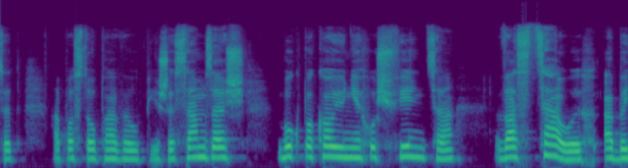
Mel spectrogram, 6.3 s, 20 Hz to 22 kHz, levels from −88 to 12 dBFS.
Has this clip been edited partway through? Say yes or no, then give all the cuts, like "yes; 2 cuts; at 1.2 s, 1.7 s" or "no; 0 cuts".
no; 0 cuts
